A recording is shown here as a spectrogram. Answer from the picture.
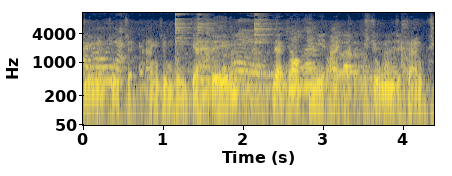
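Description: Metal spoons and chopsticks clinking against bowls, plates and a metal hot pot, with a few sharp clinks standing out, under continuous voices.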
